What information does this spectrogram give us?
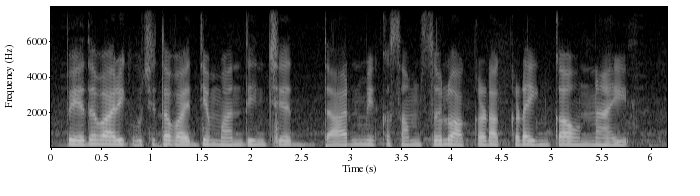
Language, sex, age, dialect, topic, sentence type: Telugu, female, 18-24, Utterandhra, banking, statement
